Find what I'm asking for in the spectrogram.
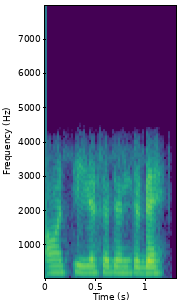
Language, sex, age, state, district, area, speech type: Assamese, female, 18-30, Assam, Sivasagar, rural, conversation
